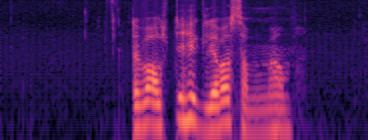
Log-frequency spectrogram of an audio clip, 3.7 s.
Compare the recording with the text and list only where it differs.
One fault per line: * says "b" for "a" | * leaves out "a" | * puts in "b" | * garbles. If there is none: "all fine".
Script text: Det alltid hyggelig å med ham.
* puts in "var"
* puts in "være sammen"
